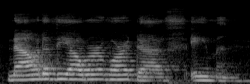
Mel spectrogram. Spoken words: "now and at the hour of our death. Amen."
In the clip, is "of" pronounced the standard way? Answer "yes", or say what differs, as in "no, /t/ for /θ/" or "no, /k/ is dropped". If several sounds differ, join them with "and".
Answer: yes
